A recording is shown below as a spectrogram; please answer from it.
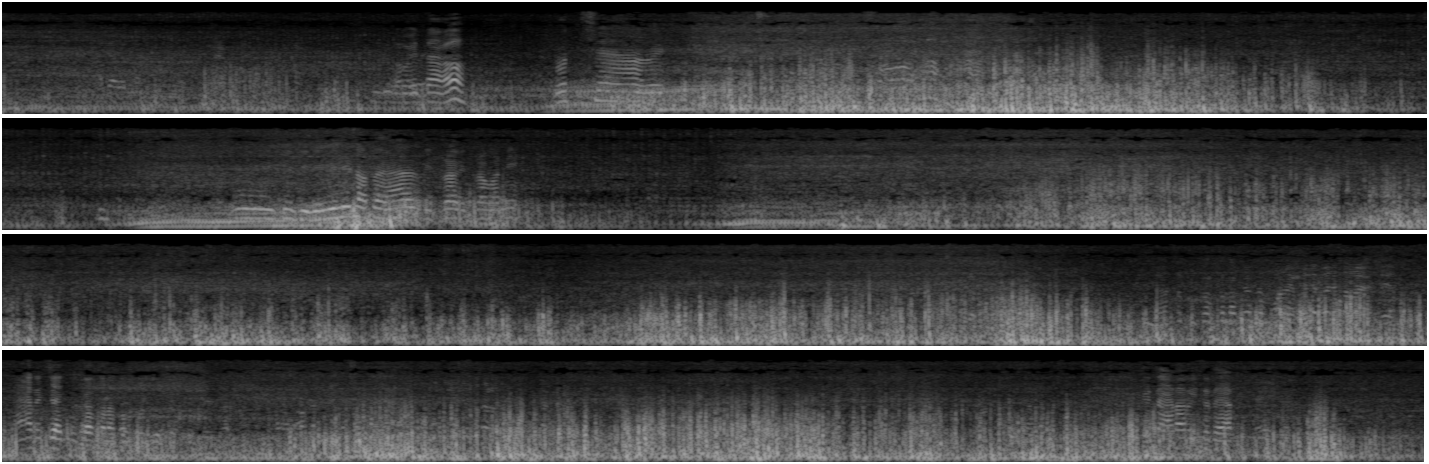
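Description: Motorbike engine running under way, its pitch rising and falling with the throttle, most clearly about a third of the way in.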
